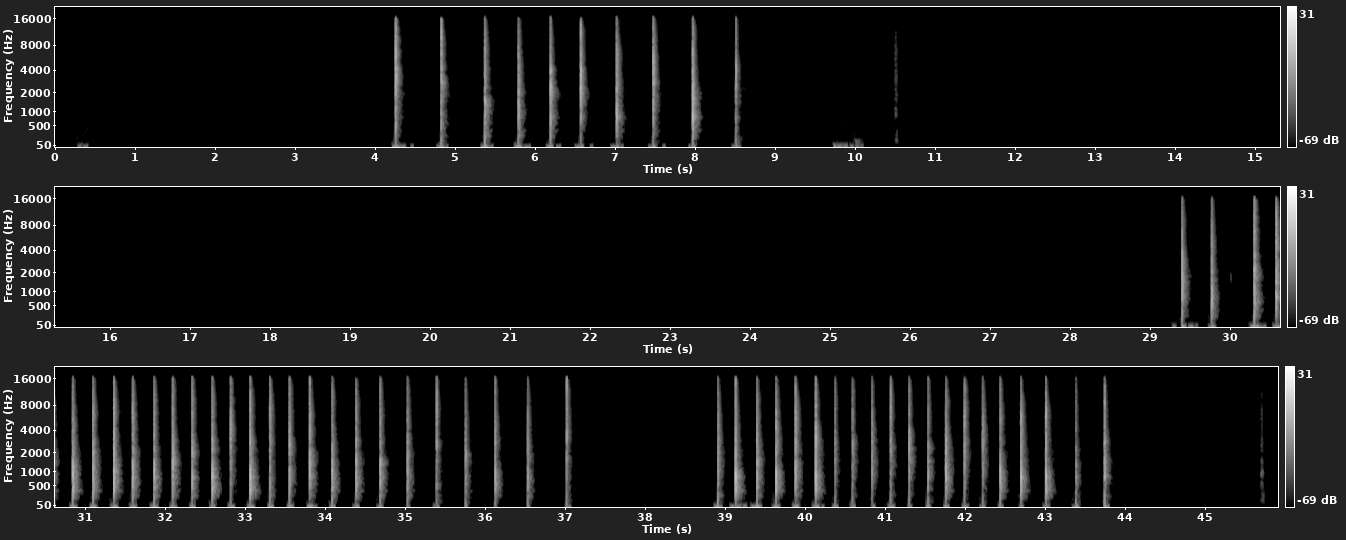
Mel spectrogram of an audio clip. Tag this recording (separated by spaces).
applause clap clapping hands indoors single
